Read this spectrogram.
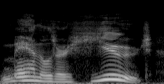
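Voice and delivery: retold slow-motion amazement; amazed. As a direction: stretch it out, imitating an amazed friend. Retelling friend's amazement at wolf tracks.

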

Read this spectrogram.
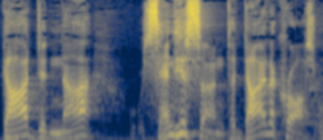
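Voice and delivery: ordinary delivery

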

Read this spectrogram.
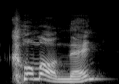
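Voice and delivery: loud, high challenge, come on then; English fight taunt. Retold or imitated. A bloke squaring up to a stranger, loud and high-pitched taunt. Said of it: "the English preferred way of starting a fight".

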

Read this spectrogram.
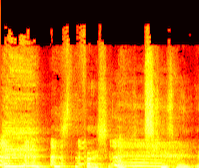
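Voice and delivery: high, helpless laughing speech; laughing hard. Real, not acted. Cohost cracking up over the TikTok clip, laughing helplessly. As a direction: squeeze the words out through real laughter.

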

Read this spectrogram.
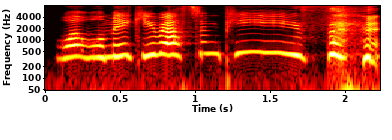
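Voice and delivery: high, slow put-on girl voice; mock pleading girl. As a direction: plead with the ghost, hammed up. Retold girl pleading with ghost.

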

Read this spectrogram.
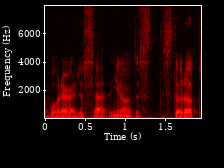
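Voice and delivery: ordinary talk

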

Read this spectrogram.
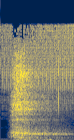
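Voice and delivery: long breathy exhale; child's calming sigh. Retold or imitated. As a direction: imitate a child letting it all out. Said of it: "and he just goes".

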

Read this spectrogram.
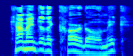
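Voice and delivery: toned-down Australian woman's voice; mildly strident Australian. A narrator's reading. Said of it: "said less stridently".

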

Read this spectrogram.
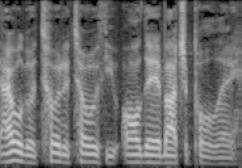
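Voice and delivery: normal talking voice

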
